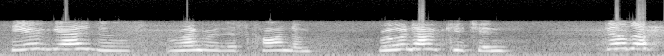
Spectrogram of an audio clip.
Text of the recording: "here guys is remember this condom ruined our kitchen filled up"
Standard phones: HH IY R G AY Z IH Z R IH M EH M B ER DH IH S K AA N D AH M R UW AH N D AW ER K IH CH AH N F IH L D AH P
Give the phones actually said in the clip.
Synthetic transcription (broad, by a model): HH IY R G AY Z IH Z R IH M EH M B ER DH IH S K AA N D AH M R UW AH N D AW ER K IH CH AH N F IH L D AH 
